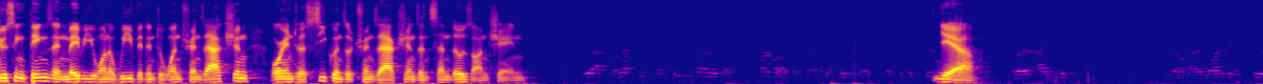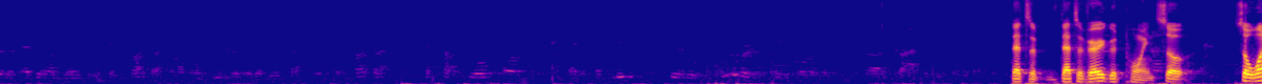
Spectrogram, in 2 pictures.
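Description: A young man speaks calmly through a microphone, amplified over loudspeakers.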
